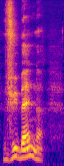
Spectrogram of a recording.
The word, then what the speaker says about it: Wuben: je sais par contre ça se prononce vu ben propose de bonnes garanties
